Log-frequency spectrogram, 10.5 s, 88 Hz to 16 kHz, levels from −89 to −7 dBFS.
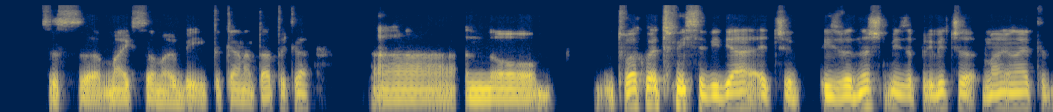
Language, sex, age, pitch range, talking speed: Bulgarian, male, 50-69, 90-110 Hz, 100 wpm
